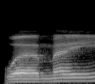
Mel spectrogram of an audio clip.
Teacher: Tapi di sini baca wa may, dengungkan dua harakat. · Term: idgham bi gunnah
